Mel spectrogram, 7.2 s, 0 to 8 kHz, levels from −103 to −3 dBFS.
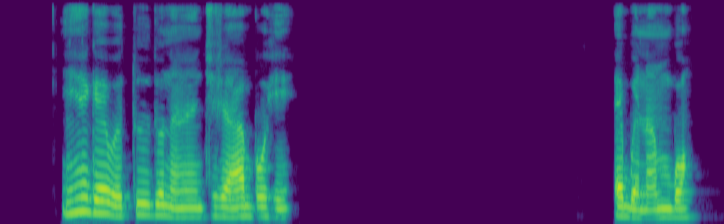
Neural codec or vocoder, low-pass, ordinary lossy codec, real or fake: none; 7.2 kHz; none; real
